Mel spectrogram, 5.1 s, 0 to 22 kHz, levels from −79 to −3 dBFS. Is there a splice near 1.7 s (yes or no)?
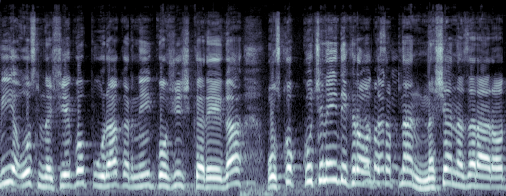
no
